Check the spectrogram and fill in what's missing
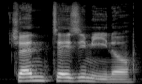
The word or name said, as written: centesimino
